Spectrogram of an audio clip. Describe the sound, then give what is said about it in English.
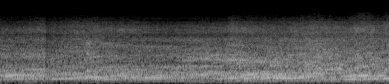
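Loud race cars roar and rev continuously on a dirt track, a dense wall of mechanical noise with rising and falling pitch as the drivers run several hot laps to check the gears and warm up the cars, no voices present. “The drivers do several hot laps around the track to check the gears and get the cars warmed up.”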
